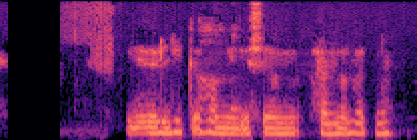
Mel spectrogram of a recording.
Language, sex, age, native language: Icelandic, male, 12, Icelandic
